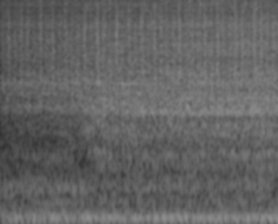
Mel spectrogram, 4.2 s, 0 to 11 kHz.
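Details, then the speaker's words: 1991 Lexus LS400 after transmission oil pump seal replacement and Trans-Go shift kit, idling in gear with rear wheels turning: rough metallic clatter about three per second near the torque converter; owner unsure, suspects possible exhaust leak. "sounds like it's clattering up by the torque converter I'm assuming that means it's getting fluid right can hear it right up in here"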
